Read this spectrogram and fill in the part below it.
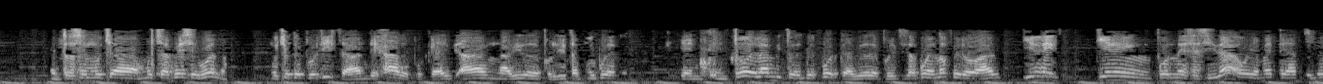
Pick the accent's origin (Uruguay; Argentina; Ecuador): Ecuador; yo soy ecuatoriano, estoy en mi país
